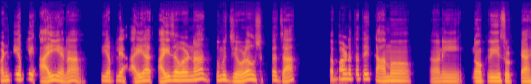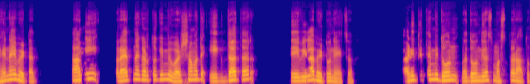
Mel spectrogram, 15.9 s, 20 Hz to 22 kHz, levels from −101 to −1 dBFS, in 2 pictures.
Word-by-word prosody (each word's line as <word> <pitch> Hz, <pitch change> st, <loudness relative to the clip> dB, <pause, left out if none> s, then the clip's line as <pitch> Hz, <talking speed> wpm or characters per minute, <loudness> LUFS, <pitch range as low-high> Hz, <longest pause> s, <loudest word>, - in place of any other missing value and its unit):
पण 145 Hz, +2 st, 0 dB
ती 165 Hz, -, -2 dB
आपली 195 Hz, +1 st, -1 dB
आई 145 Hz, +7 st, +3 dB
आहे 145 Hz, -, +2 dB
ना. 145 Hz, +5 st, 0 dB, 0.3 s
ती 150 Hz, 0 st, -2 dB
आपली 150 Hz, +2 st, -1 dB, 0.2 s
आई, 130 Hz, +5 st, +2 dB, 0.2 s
आई 125 Hz, +5 st, +4 dB
जवळ 160 Hz, 0 st, +4 dB
ना 185 Hz, +5 st, +2 dB, 0.2 s
तुम्ही 175 Hz, +2 st, -1 dB
जेवढं 130 Hz, +5 st, +3 dB
होऊ 190 Hz, -1 st, +2 dB
शकता 170 Hz, 0 st, -7 dB
जा. 125 Hz, +3 st, +3 dB, 0.7 s
पण 205 Hz, +1 st, +2 dB
आता 205 Hz, 0 st, -4 dB
ते 205 Hz, -, +1 dB
कामं 140 Hz, 0 st, +1 dB, 0.4 s
आणि 125 Hz, 0 st, -3 dB, 0.2 s
नोकरी, 135 Hz, +1 st, +1 dB
सुट्ट्या 125 Hz, -1 st, -1 dB
हे 135 Hz, +4 st, +1 dB
नाही 190 Hz, +4 st, +3 dB
भेटत. 135 Hz, -8 st, 0 dB, 0.6 s
तर -, -, +3 dB
आम्ही 210 Hz, +7 st, +2 dB, 0.3 s
प्रयत्न 160 Hz, +7 st, +3 dB
करतो 180 Hz, -1 st, 0 dB
की 190 Hz, -, -1 dB
मी 190 Hz, 0 st, +1 dB
वर्षामध्ये 180 Hz, +8 st, +1 dB, 0.2 s
एकदा 130 Hz, +7 st, +4 dB
तर 185 Hz, +2 st, +1 dB, 0.6 s
देवीला 145 Hz, +5 st, +3 dB
भेटून 140 Hz, -5 st, +1 dB
यायचं. 110 Hz, -1 st, -5 dB, 0.8 s
आणि 150 Hz, +5 st, +3 dB
तिथे 175 Hz, +2 st, -4 dB
मी 195 Hz, +1 st, +3 dB
2 165 Hz, 0 st, +3 dB, 0.2 s
2 140 Hz, +1 st, +2 dB
दिवस 160 Hz, +1 st, +1 dB
मस्त 130 Hz, 0 st, -6 dB
राहतो 130 Hz, -4 st, -1 dB
150 Hz, 175 wpm, -24 LUFS, 130-175 Hz, 0.8 s, आई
